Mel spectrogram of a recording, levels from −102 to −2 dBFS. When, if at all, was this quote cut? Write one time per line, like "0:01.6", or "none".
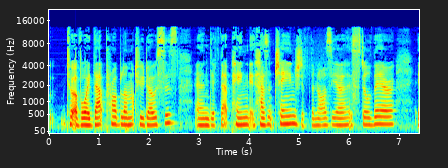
0:01.7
